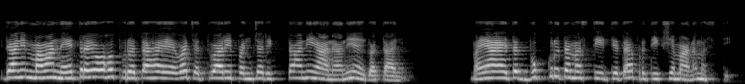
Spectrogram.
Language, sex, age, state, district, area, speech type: Sanskrit, female, 30-45, Karnataka, Uttara Kannada, urban, spontaneous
